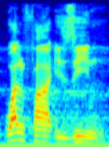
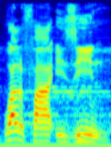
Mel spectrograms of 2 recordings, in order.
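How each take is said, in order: The two takes are said the same way.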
